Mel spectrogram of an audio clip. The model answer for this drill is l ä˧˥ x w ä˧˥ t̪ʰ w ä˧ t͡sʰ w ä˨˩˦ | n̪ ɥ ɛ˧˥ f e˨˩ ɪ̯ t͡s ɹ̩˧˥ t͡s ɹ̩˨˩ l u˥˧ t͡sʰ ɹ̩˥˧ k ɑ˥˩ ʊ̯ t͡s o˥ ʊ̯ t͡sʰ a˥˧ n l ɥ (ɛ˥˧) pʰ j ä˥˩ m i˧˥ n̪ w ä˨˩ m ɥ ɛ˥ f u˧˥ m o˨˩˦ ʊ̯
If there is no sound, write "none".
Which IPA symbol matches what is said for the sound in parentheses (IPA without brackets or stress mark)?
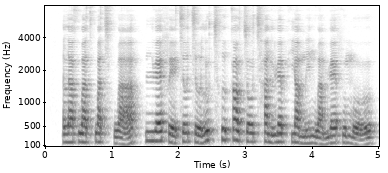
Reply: ɛ˥˧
